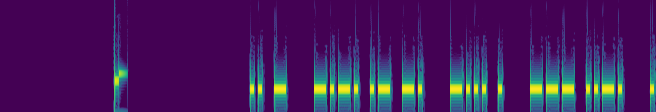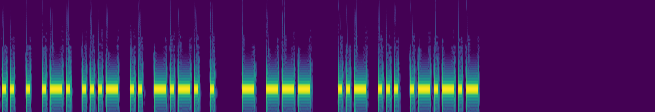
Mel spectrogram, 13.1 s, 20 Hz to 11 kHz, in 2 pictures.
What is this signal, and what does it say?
Morse code, heard as a keyed tone, about 28 wpm, 700 Hz. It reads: IT CAN BE OF SERVICE TO US.
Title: Sentences from Top 1200 Words 30wpm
